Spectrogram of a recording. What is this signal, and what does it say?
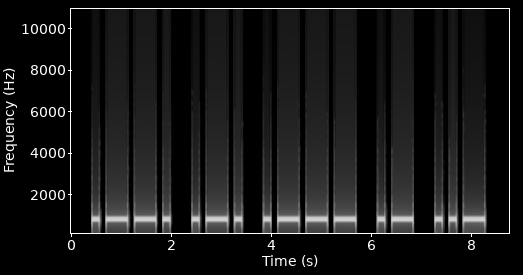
Morse code, heard as a keyed tone, about 8 wpm, 800 Hz. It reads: PRJAU
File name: LEZIONI / 8 YJ45 / 8 YJ 8wpm 3313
